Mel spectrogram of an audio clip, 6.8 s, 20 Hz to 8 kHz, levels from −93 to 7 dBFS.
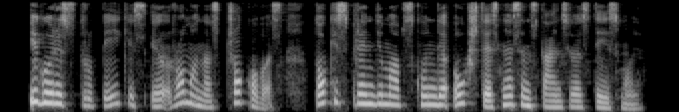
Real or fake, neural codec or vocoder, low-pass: real; none; 7.2 kHz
